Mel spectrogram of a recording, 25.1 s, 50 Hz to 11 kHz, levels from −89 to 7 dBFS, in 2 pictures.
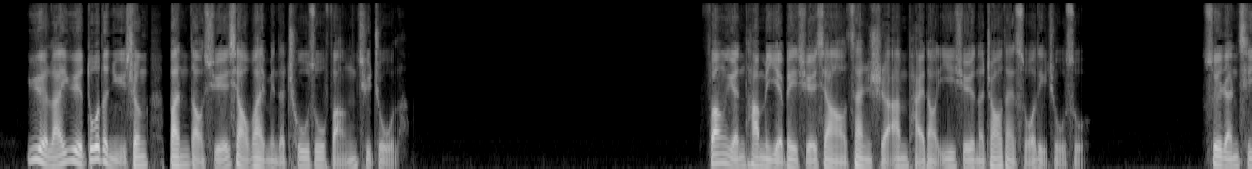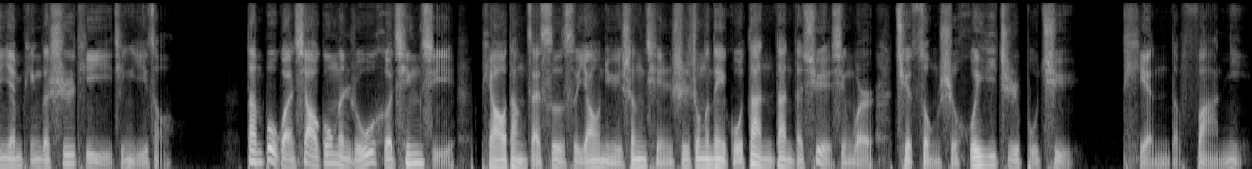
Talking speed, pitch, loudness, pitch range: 230 characters per minute, 95 Hz, -23 LUFS, 85-110 Hz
